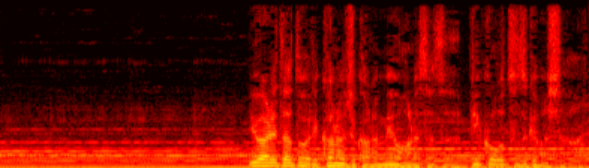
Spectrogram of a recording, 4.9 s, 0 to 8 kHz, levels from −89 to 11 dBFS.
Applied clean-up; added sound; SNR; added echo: none; Musical instrument; 9 dB; none.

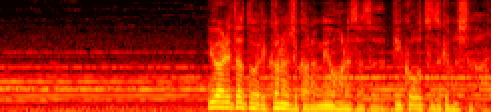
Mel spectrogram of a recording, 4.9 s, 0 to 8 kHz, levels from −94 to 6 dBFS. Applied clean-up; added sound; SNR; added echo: none; none; none; none.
